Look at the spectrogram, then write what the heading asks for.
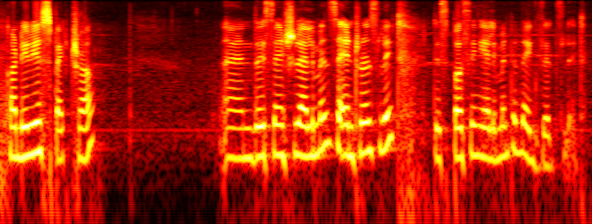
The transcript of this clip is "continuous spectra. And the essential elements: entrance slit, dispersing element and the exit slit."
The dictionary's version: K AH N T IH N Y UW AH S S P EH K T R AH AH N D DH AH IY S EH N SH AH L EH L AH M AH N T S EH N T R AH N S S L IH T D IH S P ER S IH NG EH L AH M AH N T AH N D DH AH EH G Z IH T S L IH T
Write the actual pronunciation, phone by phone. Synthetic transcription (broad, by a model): K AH N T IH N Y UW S S P EH K T R AH AH N D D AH IY S EH N SH AH L EH L AH M AH N T S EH N T R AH N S S L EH T D IH S P ER S IH NG EH L AH M AH N T AH N D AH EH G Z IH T S L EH T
